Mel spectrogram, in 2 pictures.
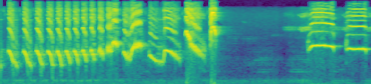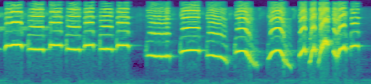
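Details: White-rumped shama song played to provoke other shamas into singing: fast descending whistled trills, a pause, then rich repeated whistled notes with upward and downward slurs.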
